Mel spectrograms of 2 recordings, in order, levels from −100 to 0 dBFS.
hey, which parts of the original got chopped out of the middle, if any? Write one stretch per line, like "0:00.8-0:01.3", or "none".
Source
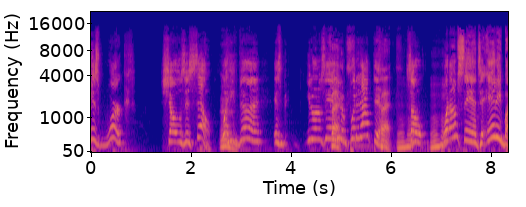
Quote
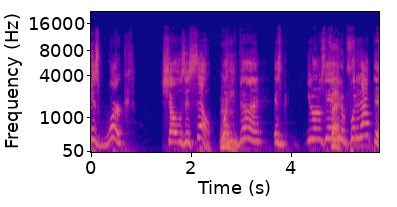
none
